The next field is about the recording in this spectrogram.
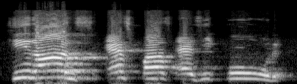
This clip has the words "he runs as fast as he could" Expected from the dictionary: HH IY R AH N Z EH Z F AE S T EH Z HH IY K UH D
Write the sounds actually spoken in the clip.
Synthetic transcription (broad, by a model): HH IY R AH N S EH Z P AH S EH Z HH IY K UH D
